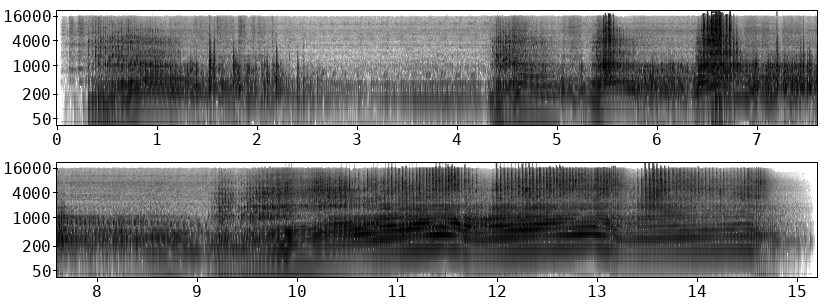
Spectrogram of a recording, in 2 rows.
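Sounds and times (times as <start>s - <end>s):
Jaguar F-Type S exhaust with open valves: 0.2s - 15.1s.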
